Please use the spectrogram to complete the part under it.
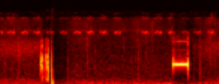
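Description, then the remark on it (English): Phone dialing tones as someone calls another person's phone: a quick burst of button beeps, then a single steady electronic tone a couple of seconds later, over a faint, rapid high-pitched pulsing. “Can you please pick up your phone?”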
